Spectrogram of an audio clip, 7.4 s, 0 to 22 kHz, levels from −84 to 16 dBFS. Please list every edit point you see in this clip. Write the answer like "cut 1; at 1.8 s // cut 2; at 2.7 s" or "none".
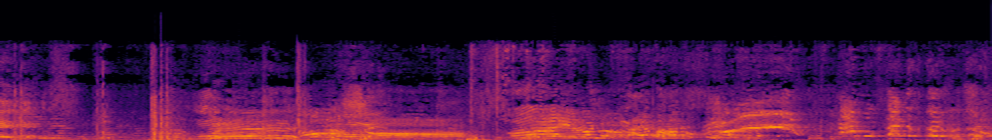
none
